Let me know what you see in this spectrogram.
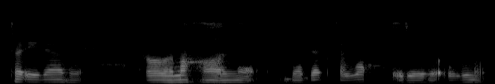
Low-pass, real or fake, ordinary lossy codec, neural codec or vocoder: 7.2 kHz; fake; none; codec, 16 kHz, 1 kbps, X-Codec, HuBERT features, trained on balanced general audio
